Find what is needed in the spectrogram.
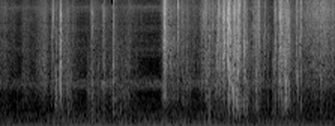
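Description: Plastic food packets crinkling in the hands: a packet of desiccated coconut is emptied into a bowl, then a plastic bag of brown sugar is picked up. The rustling comes in uneven bursts and is loudest in the second half.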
